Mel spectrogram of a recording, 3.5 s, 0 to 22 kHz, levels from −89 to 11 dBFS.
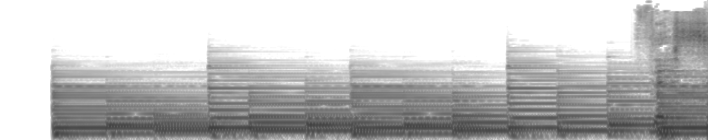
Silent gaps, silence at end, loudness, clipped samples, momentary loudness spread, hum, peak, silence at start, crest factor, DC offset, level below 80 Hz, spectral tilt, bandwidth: none; 0 s; -19 LUFS; under 0.1%; 3 LU; none; -2 dBFS; 0.25 s; 16 dB; under 0.1%; -44 dBFS; -5.5 dB/octave; 19.5 kHz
